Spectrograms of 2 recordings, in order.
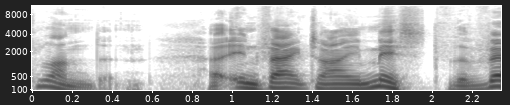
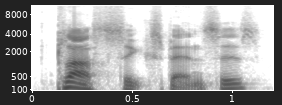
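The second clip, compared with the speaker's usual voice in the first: usual speaking voice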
